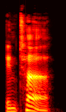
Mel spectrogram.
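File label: "inter", British English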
